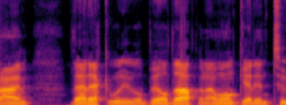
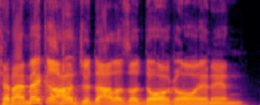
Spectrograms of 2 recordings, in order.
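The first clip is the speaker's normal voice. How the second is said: loud, bad put-on New York accent; 3 semitones higher, 5 dB louder than usual.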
